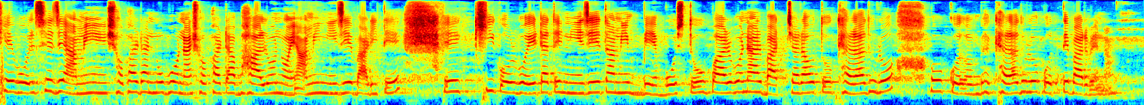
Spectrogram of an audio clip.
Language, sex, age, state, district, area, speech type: Bengali, female, 18-30, West Bengal, Jhargram, rural, spontaneous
